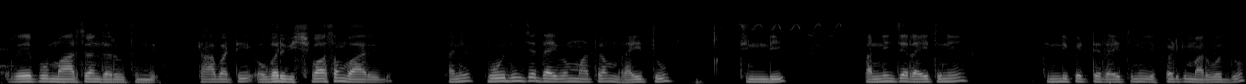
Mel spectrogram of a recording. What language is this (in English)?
Telugu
